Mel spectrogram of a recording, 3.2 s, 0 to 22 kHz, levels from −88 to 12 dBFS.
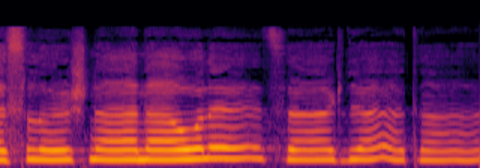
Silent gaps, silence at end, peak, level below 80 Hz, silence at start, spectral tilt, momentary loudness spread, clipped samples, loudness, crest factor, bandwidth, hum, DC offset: none; 0 s; 0 dBFS; -64 dBFS; 0 s; -6.5 dB/octave; 11 LU; under 0.1%; -16 LUFS; 14 dB; 11 kHz; none; under 0.1%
